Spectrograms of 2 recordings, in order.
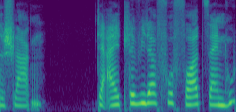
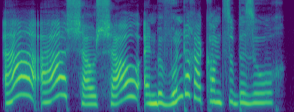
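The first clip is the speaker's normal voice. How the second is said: higher, louder delighted call; calling from afar; 5 semitones higher, 3 dB louder than usual. Acted. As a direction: call out gleefully to the arriving admirer. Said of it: "rief der Eitle von weitem".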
